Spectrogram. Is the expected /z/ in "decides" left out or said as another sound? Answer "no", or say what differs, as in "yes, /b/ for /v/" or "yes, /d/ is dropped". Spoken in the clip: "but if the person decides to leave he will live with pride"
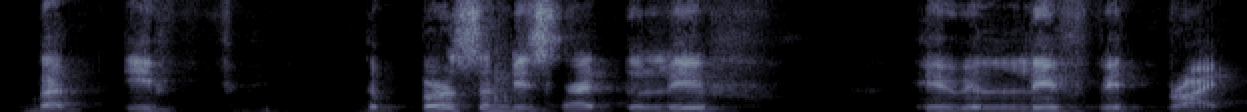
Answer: yes, /z/ is dropped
